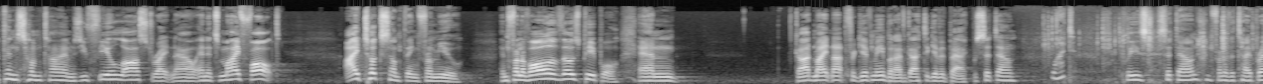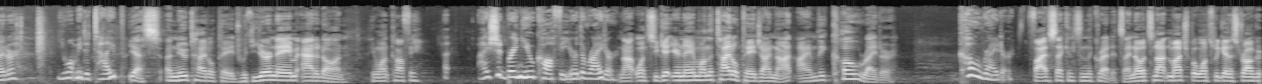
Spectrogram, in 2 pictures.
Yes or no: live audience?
yes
